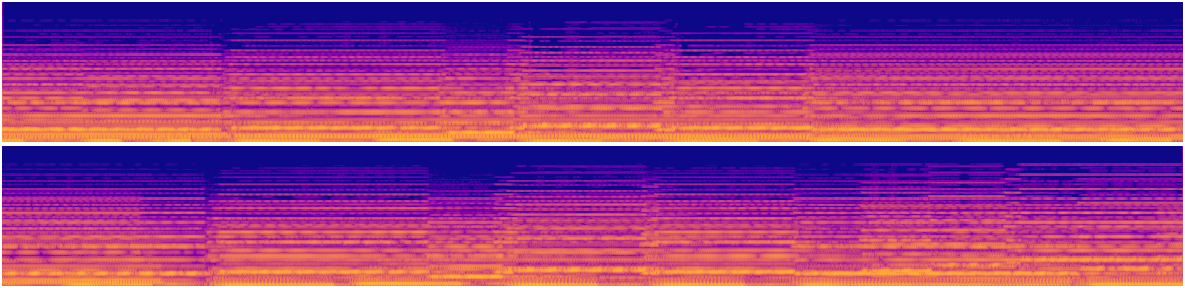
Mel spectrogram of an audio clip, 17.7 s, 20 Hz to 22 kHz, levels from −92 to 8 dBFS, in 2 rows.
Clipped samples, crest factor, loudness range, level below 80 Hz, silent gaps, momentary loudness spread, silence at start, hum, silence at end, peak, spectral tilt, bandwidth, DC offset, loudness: under 0.1%; 10 dB; 1 LU; -18 dBFS; none; 3 LU; 0 s; none; 0 s; 0 dBFS; -7.5 dB/octave; 9.2 kHz; under 0.1%; -12 LUFS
